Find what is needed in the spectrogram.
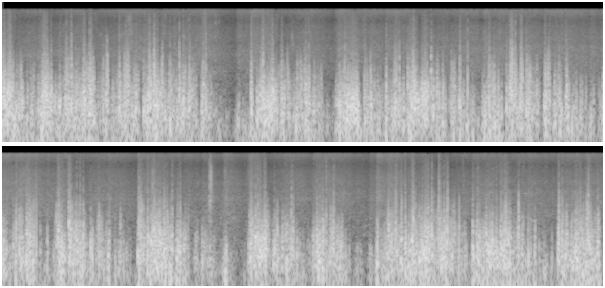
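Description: Wind buffeting the camera's microphone, a loud rumbling noise that swells and drops in uneven gusts every second or two.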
